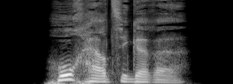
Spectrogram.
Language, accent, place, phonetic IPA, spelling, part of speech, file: German, Germany, Berlin, [ˈhoːxˌhɛʁt͡sɪɡəʁə], hochherzigere, adjective, De-hochherzigere.ogg
- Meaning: inflection of hochherzig: 1. strong/mixed nominative/accusative feminine singular comparative degree 2. strong nominative/accusative plural comparative degree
